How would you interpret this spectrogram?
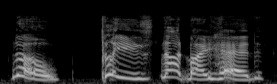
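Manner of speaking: high-pitched terrified plea; tearful begging. A narrator's reading. Deputy in tears before the Horseman, begging. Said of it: "he begged".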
